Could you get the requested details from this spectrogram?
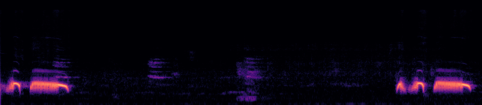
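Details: Decoy spotted dove, tamed and calling strongly, giving a coo-coo-croooo phrase at the start and another at the end, with a few faint scattered sounds in between.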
